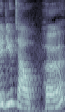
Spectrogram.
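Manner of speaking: rising, question-like tune on her. Explaining the upwards tone used in questions: rising tone on her. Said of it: "The upwards tone is typically used in a question where you say".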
